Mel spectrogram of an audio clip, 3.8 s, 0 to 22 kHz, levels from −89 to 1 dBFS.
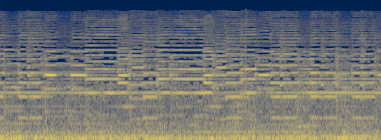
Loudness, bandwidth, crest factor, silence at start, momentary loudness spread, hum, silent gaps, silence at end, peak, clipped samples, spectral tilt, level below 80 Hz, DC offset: -14 LUFS; 16 kHz; 14 dB; 0 s; 3 LU; none; none; 0 s; -2 dBFS; under 0.1%; -3.5 dB/octave; -20 dBFS; under 0.1%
